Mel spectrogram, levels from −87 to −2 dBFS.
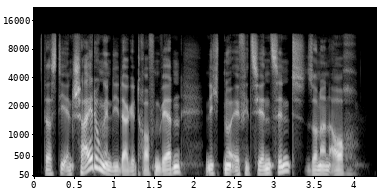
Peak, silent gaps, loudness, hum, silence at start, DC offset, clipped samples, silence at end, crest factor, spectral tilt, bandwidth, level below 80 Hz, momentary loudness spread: -2 dBFS; none; -19 LUFS; none; 0.15 s; under 0.1%; under 0.1%; 0.3 s; 18 dB; -5 dB/octave; 12 kHz; -46 dBFS; 6 LU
